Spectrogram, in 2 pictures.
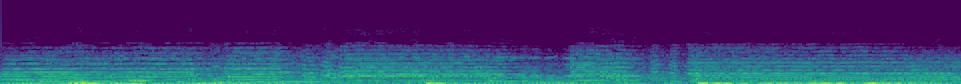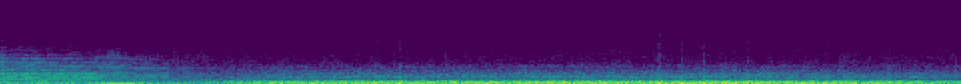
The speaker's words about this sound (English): Listen. Car pulling away out in front.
